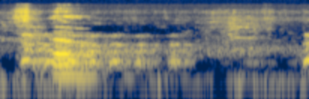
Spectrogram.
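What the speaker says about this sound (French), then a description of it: "C'est peut-être pour ça que le chien s'énerve" An agitated dog gives a few quick, fairly faint barks and yips close together at the start, then quieter whimpering sounds follow in a calm indoor setting.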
